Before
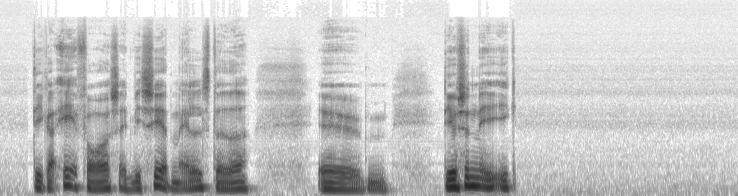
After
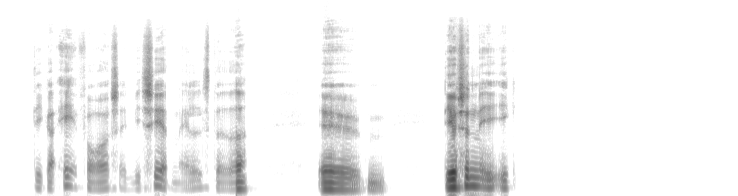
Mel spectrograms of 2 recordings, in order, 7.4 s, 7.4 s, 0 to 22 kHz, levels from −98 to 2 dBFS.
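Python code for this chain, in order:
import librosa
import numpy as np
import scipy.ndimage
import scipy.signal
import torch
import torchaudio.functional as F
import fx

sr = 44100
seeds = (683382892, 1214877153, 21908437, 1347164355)

y = fx.highpass(x, sr, hz=fx.steps((0.0, 1000.0), (2.37, 210.0), (3.84, 440.0)), slope=6)
y = fx.upward_expand(y, sr, threshold_db=-42.0, expansion=2.5)
y = y * librosa.db_to_amplitude(-3.0)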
